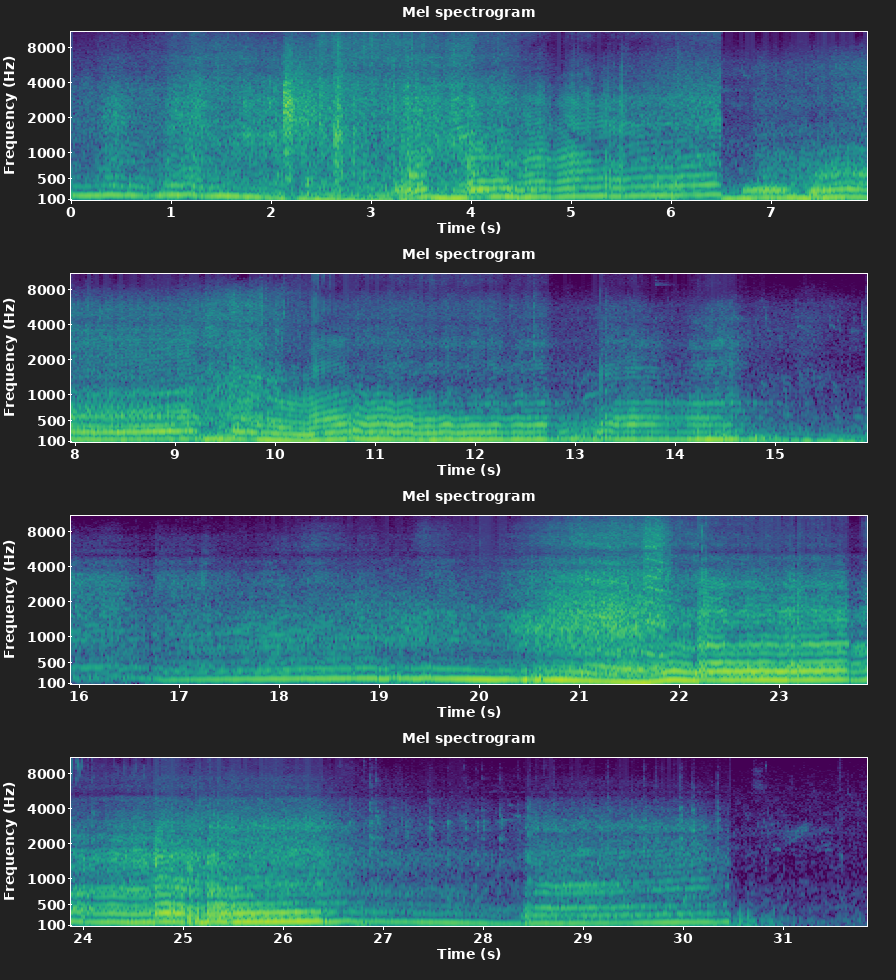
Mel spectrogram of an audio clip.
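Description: Opel Kadett GSi rally car's four-cylinder engine being driven hard, its note climbing with the revs and falling sharply at each gear change, with a deep drop under braking a few seconds in. The sound breaks off just past halfway and picks up again with another hard run through the gears.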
